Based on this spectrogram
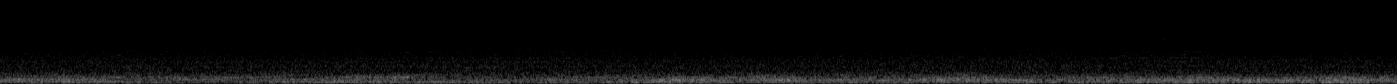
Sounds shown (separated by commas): insect buzz, airplane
